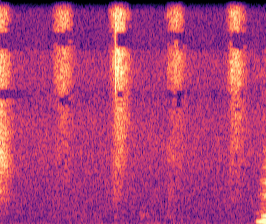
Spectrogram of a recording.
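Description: Near silence, with faint scratchy strokes of a paintbrush on a wooden table leg.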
